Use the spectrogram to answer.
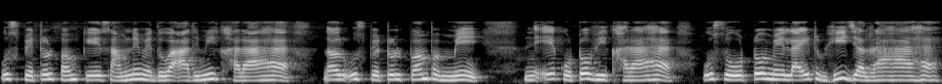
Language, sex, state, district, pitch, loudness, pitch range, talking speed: Hindi, female, Jharkhand, Deoghar, 210 Hz, -14 LUFS, 200-230 Hz, 180 wpm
